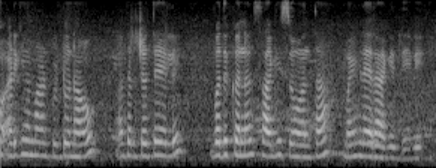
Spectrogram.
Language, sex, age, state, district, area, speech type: Kannada, female, 30-45, Karnataka, Vijayanagara, rural, spontaneous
